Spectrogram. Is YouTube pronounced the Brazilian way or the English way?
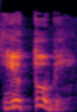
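Brazilian. It is said with a Brazilian Portuguese pronunciation. "Mas no Brasil todo mundo diz YouTube"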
